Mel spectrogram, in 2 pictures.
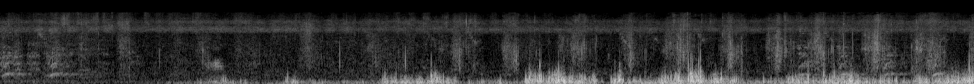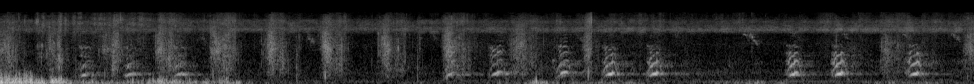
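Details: Three-month-old Weimaraner puppies on a walk with adult Weimaraners on a sunny day give short, high yips in quick bursts, with voices and footsteps in the background.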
